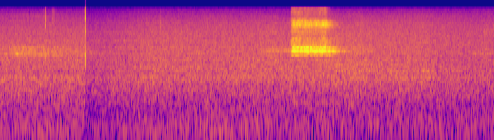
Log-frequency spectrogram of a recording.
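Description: Steady low rumble of a passenger train running away down the track. There is a sharp click just under two seconds in, and a brief high-pitched whine about six seconds in.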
